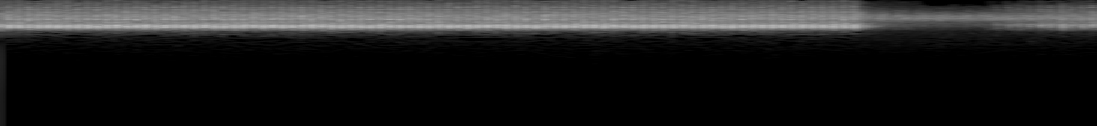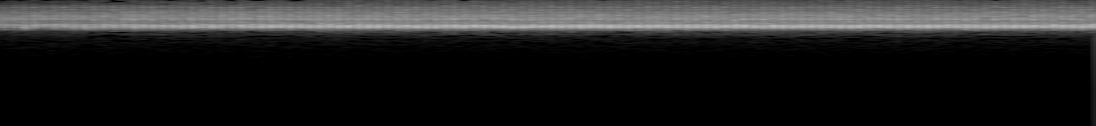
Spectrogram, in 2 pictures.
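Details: A dense, shrill insect buzz from grasshoppers, made of rapid even pulses at a high pitch, dropping out briefly just before the middle and then swelling back to full strength.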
